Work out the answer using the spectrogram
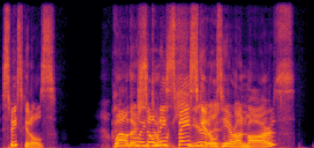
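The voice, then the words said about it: Weak attempt at Scottish accent. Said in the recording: “I don't know how the A works for the Scottish accent ... Well, I'm not really speaking Scottish”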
